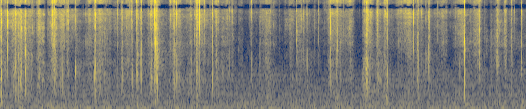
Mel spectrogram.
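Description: A sheet of thin holographic blue foil origami paper, partly folded into a crane base, is held in both hands and folded and pressed along its creases with fingertips and thumbnails. It gives off quiet, bright crinkling with many sharp, dry crackles and snaps that die away instantly, louder in the first half and softer later, with very little low end.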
